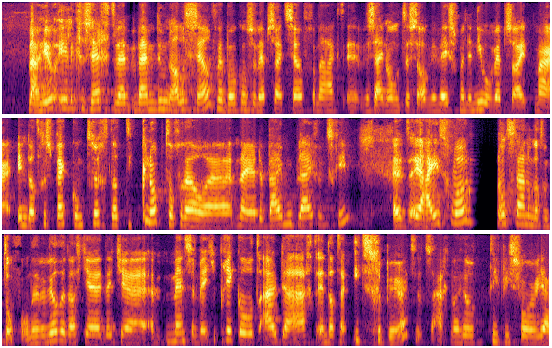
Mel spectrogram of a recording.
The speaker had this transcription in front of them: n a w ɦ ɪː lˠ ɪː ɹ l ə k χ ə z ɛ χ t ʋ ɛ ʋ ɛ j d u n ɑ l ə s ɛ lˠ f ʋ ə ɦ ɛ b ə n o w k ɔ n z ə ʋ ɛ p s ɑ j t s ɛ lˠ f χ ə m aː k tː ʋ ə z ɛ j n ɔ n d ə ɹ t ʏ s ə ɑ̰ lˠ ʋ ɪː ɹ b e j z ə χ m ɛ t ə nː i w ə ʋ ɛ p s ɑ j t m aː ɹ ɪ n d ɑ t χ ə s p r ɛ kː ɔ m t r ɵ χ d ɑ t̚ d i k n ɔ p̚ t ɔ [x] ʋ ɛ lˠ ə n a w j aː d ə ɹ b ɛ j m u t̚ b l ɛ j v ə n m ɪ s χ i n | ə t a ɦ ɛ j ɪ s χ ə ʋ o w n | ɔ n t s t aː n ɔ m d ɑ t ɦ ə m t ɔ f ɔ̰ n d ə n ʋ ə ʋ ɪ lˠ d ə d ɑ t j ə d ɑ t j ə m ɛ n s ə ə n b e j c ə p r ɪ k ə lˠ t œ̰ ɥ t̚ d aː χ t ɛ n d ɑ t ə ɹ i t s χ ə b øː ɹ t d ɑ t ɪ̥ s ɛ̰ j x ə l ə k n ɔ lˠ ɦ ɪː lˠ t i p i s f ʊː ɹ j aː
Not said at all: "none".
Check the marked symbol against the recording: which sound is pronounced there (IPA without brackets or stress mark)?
χ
